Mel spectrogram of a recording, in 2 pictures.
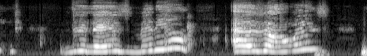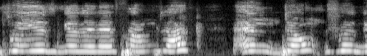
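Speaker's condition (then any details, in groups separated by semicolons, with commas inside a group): Cerebral palsy; premature birth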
